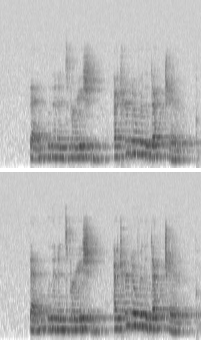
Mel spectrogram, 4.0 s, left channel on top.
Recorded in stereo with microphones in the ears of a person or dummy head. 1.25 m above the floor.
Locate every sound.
0.6 s a woman speaking: 30° right (ahead or behind), 7 m; by 4.0 s 15° right (ahead or behind), 5.5 m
